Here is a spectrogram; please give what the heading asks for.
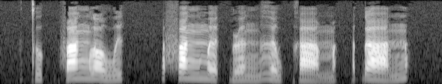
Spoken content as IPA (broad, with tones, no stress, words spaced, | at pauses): t̪u˨˩k̚fa˧ŋlɔ˨˩wɨ˦˥k̚ | fa˧ŋməː˨˩t̚ɹə˨˩˦ŋ ɣə˨˩w ka˨˩˨m | ɗa˨˩˦n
